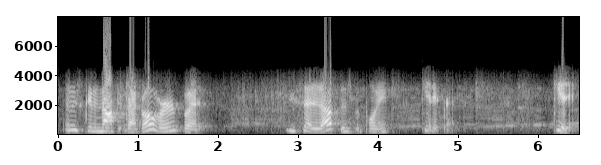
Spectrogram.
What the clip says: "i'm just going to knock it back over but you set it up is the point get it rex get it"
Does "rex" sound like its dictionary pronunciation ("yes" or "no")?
no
